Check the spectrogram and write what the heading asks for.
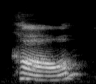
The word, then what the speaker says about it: calm: feel me faz sentir cal cal ó não pronuncio a letra L uma dry makes me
